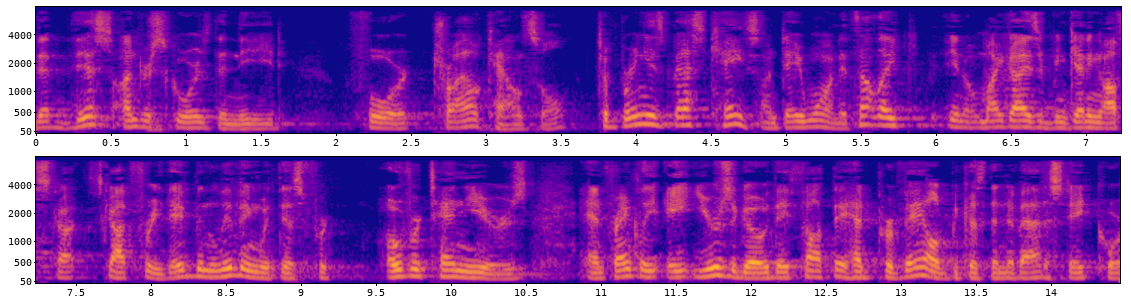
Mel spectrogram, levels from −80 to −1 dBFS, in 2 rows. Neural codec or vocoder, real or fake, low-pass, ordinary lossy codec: none; real; 7.2 kHz; AAC, 32 kbps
